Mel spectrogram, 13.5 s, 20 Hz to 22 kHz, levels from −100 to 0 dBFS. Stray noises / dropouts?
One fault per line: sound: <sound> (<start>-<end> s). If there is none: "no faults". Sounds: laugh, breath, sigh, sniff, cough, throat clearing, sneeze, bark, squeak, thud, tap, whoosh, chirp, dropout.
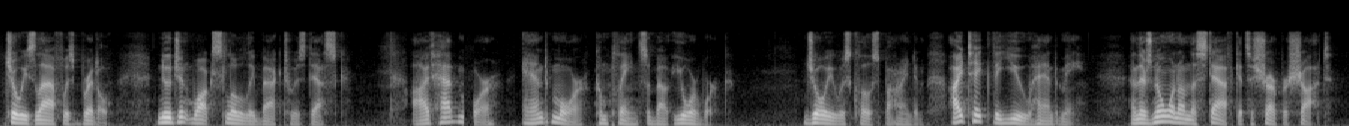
sound: dropout (4.6-4.7 s)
